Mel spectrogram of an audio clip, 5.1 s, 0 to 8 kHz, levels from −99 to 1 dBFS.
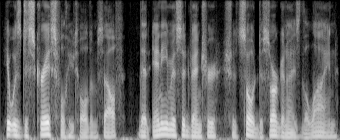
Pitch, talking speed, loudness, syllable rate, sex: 90 Hz, 165 wpm, -17 LUFS, 5.7 syllables/s, male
